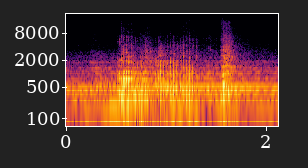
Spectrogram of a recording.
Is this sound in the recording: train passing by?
no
